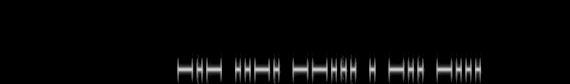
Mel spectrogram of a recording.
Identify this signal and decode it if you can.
Morse code, heard as a keyed tone, about 25 wpm, 700 Hz. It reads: KF7EDB
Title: USA Call Signs - 6 Characters - Repeated 2x - 25wpm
